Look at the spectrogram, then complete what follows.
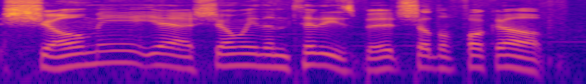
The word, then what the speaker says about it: Xiaomi: I've seen Android wise actually it's pronounced show me yeah show me them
